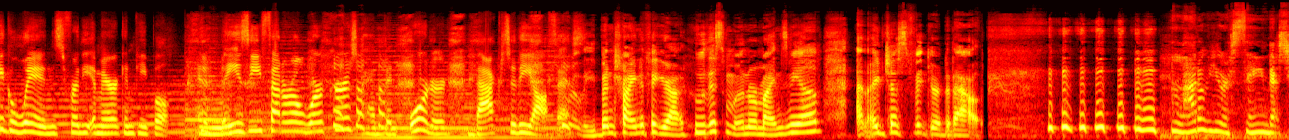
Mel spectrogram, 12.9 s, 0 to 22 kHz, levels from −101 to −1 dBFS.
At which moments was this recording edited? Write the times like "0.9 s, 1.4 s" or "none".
1.8 s, 5.9 s, 11.6 s

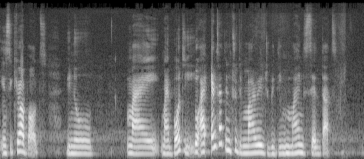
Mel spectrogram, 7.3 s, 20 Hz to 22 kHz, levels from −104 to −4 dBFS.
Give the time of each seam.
3.8 s

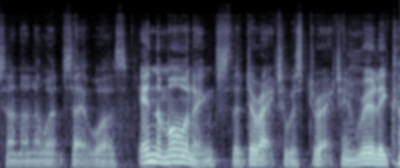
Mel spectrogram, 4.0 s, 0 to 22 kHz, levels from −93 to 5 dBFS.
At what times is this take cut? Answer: 1.2 s

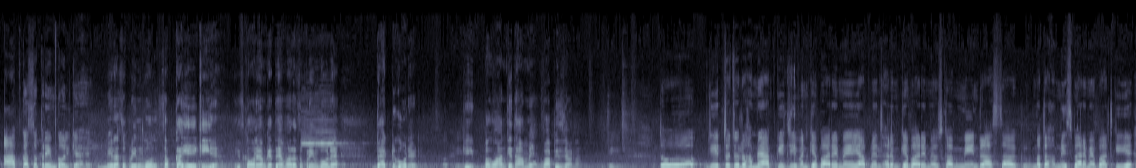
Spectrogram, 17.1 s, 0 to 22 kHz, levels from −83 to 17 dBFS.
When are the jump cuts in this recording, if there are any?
none

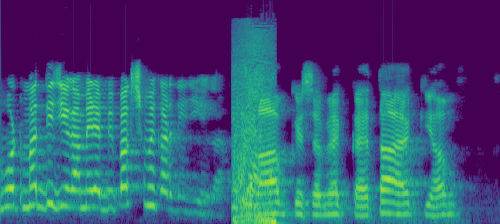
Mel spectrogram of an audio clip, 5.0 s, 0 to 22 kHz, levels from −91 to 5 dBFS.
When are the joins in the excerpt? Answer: 2.3 s

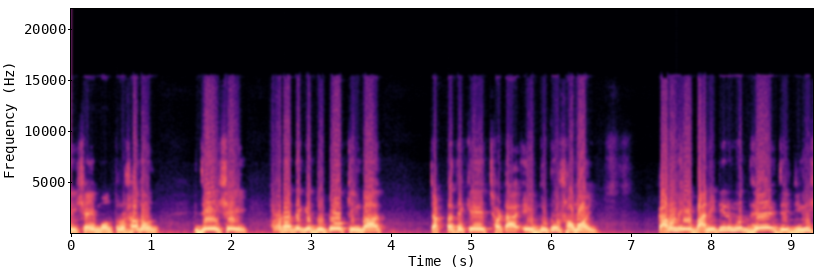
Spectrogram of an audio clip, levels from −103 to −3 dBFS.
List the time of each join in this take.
2.6 s

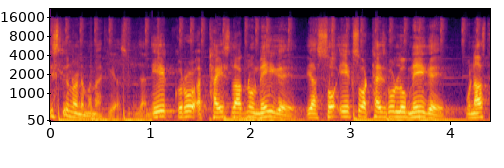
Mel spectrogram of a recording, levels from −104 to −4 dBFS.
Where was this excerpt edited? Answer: 0.9 s

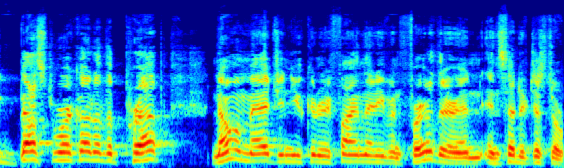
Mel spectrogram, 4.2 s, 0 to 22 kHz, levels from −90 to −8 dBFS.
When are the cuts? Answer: 1.4 s

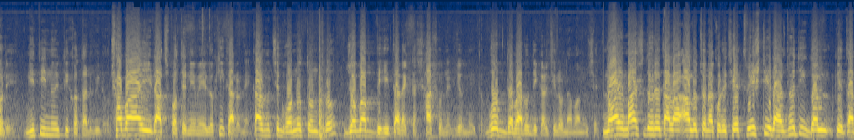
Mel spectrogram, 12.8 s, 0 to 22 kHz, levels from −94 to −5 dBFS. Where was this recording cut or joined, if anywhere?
1.5 s, 3.7 s, 8.9 s

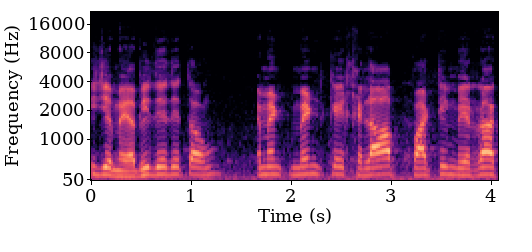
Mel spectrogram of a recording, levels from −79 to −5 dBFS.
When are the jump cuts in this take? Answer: 1.5 s

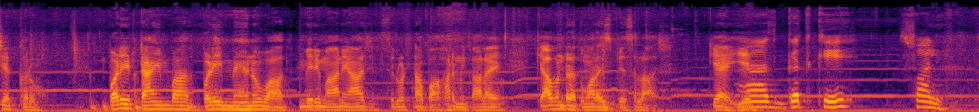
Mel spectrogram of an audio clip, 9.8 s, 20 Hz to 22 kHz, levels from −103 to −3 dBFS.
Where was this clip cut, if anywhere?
2.9 s

